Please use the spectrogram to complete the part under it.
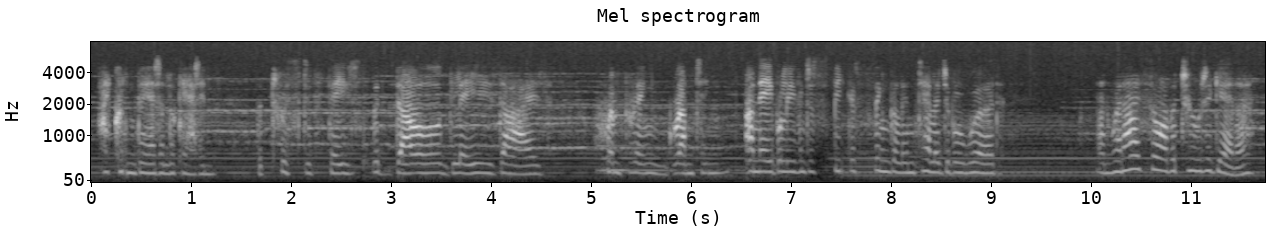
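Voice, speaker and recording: An actress playing an anxious, polite young live-in companion who acts and narrates in a vintage radio thriller. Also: female voice, medium pitch, highs cut off, lightly acted. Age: young adult. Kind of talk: old-time radio drama acting and narration. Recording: vintage radio drama recording.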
